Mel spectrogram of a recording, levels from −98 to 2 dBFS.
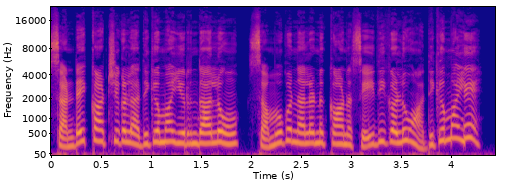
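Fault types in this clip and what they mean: Compressed frames skipped: at 4.12 s the speech leaps ahead about a fifth of a second, because roughly ten whole compressed frames went unplayed.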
